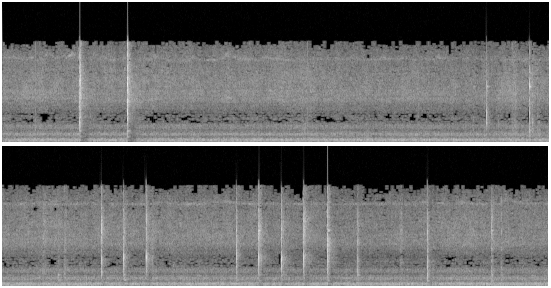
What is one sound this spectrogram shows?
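A gas torch roars steadily close by.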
